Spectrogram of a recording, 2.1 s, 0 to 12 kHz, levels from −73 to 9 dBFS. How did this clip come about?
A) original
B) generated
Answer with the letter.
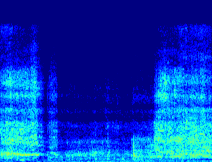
A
